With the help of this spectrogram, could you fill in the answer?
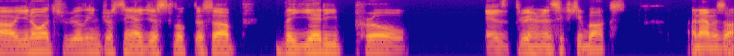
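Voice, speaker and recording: A man of medium pitch talks at a moderate pace in a monotone, flat intonation. The sound is dry and close with no echo, and his pauses are long and frequent. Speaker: podcast co-host. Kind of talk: casual chat. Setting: video call.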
